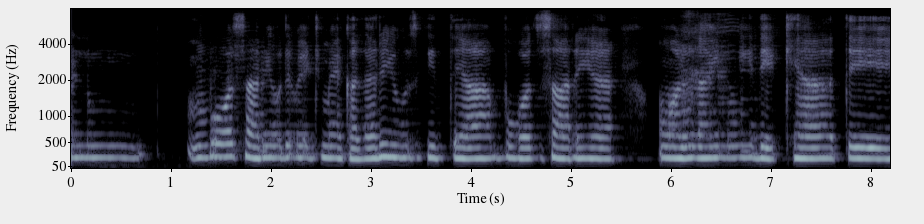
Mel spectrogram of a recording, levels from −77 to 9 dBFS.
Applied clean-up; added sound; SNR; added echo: neural mask model DeepFilterNet 3.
